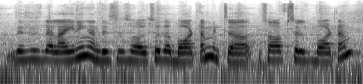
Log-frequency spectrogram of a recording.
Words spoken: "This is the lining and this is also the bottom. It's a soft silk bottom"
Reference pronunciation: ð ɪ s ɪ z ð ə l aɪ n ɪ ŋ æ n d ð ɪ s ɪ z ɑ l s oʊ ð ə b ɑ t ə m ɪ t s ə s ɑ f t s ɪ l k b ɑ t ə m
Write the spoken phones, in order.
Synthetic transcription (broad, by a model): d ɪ s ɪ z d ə l aɪ n ɪ ŋ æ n d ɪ s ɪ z ɑ l s oʊ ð ə b ɑ t ə m ɪ t s ə s ɑ f t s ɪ l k b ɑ t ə m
